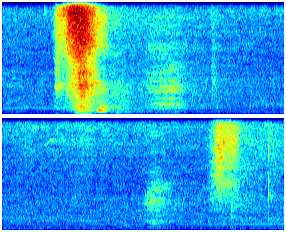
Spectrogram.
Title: Sneezing so hard in the morning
